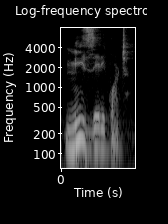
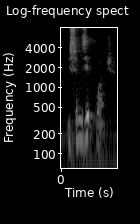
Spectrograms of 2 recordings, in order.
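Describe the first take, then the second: First: Misericórdia drawn out slowly, every syllable stretched. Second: Said in the usual way. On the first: Shown as a demonstration. Pastor has the congregation repeat misericórdia, slowly and drawn out. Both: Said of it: "fala comigo devagarinho".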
